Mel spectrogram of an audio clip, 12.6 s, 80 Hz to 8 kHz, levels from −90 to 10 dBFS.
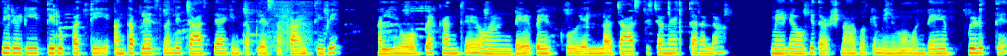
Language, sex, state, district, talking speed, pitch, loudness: Kannada, female, Karnataka, Bellary, 140 wpm, 235 Hz, -19 LUFS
